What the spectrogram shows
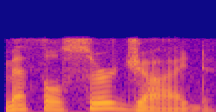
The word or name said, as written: methysergide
